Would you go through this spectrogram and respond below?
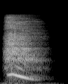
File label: Yuria Vox Landing, voices heroes en; kingsraid-audio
